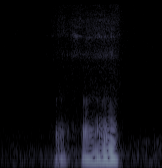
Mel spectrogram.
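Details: Sleeping two-year-old female Shih Tzu, whose nostrils were surgically widened last year, gives one loud buzzing snore: a brief rasp followed by a longer, strongly harmonic drone lasting about half a second, in a quiet indoor room.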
